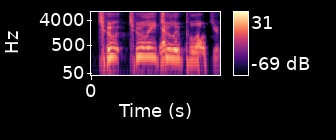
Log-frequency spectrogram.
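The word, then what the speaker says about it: Tuli Tuipulotu: Tell me that I'm pronouncing this right, because I know this is our USC guy, Tui Pelotu. Tuli Pelotu, correct?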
